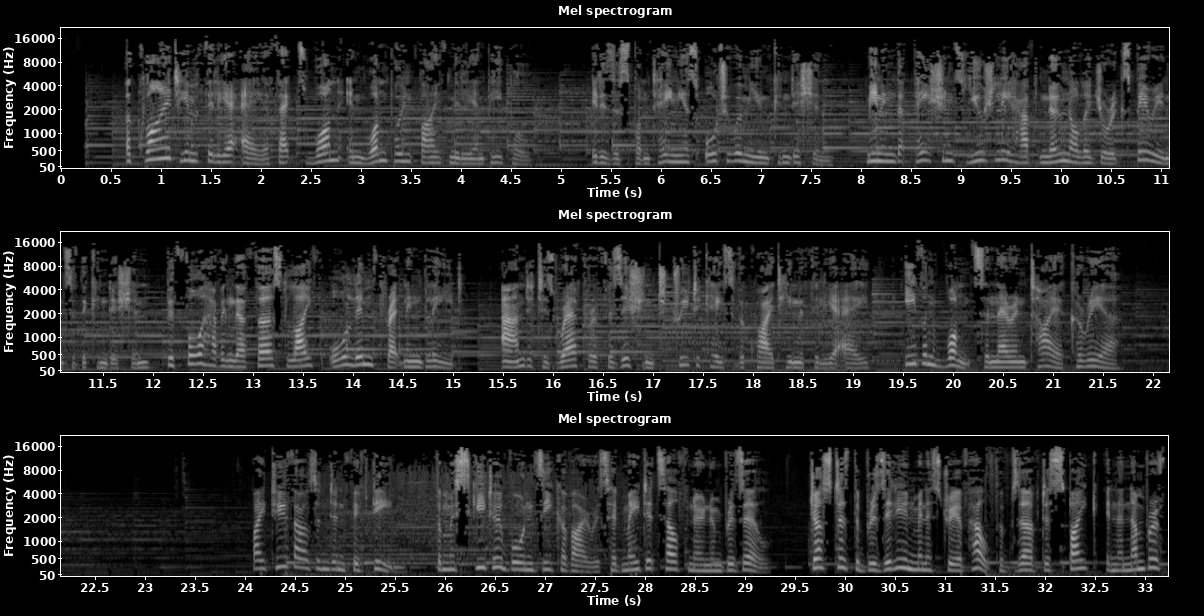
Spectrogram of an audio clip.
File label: english british medical narration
